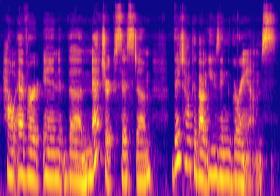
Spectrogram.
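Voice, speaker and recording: An American woman with a slightly low voice reads aloud as a teacher. She explains things plainly and speaks directly to young pupils, moving between the text and her own asides. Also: slow pace, gravelly, dark tone.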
